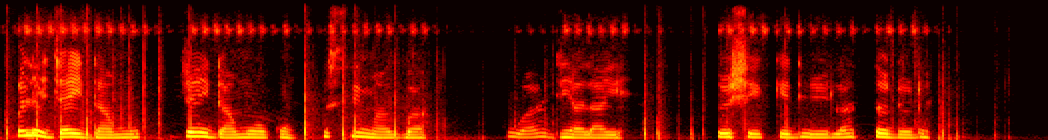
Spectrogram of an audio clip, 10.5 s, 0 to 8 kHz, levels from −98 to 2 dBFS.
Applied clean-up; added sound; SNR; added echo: neural mask model RNNoise.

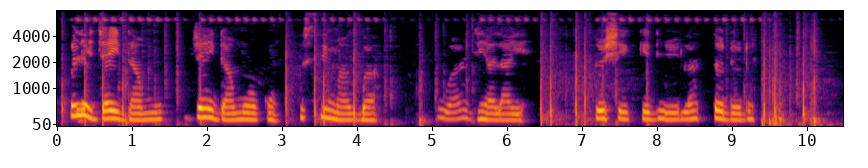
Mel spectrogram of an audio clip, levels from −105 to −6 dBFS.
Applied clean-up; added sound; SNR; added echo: classical method log-MMSE.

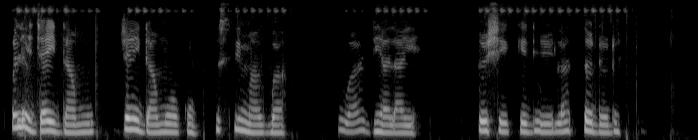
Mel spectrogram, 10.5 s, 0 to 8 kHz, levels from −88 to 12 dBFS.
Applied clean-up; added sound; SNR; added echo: neural mask model DeepFilterNet 3.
